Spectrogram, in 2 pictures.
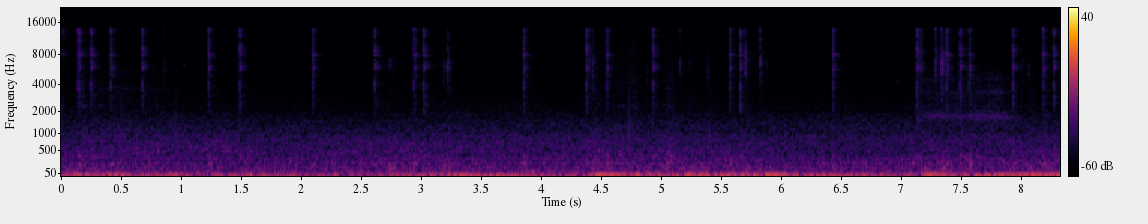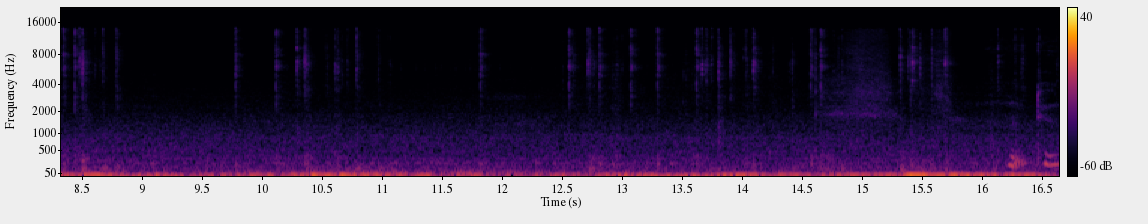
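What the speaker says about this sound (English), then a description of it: "I'm just kind of using my keyboard to save me valuable time" Rapid clicking of computer keyboard keys in irregular bursts, close and fairly quiet over a steady low hum from a computer at a 3D modelling workstation.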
